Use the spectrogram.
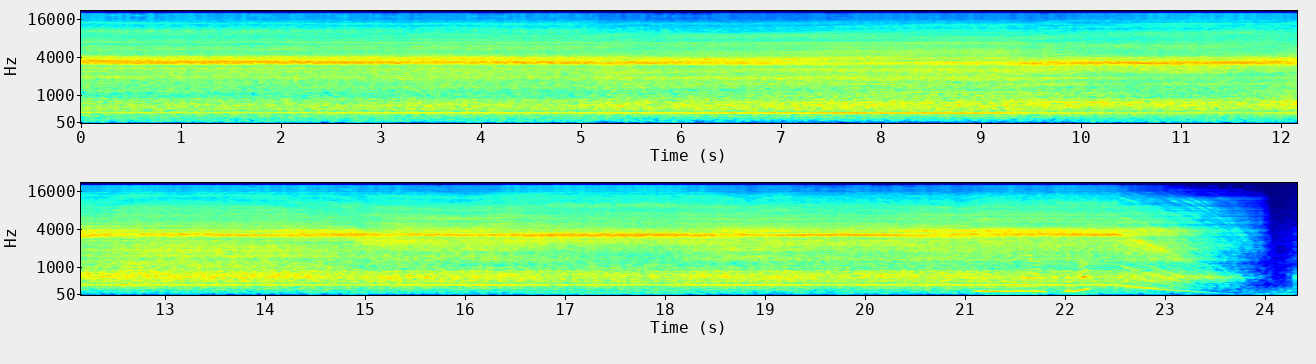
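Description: A Kmart Anko electric hand mixer whirs steadily at high pitch for over twenty seconds, then winds down and stops at the end.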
